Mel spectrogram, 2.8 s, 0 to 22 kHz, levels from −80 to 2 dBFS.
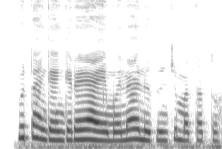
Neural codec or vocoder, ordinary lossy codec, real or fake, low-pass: none; none; real; none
